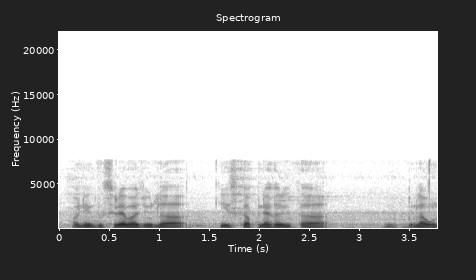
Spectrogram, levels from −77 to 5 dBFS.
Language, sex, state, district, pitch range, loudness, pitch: Marathi, male, Maharashtra, Gondia, 110-115 Hz, -17 LUFS, 110 Hz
